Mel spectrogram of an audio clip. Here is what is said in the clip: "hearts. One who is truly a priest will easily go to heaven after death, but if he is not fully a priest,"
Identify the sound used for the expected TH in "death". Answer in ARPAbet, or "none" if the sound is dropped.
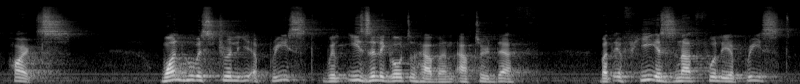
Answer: TH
